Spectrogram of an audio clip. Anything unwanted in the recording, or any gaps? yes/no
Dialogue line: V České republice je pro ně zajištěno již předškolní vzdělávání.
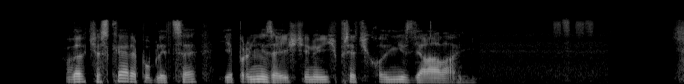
yes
